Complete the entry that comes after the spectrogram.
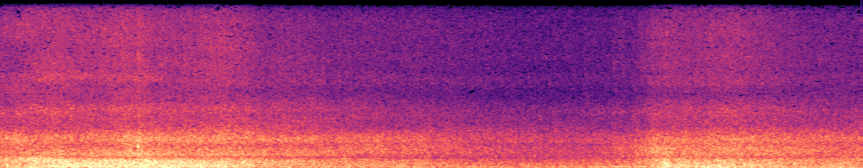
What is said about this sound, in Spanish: regresamos aquí a escuchar el mar con Zoro. Vamos a escuchar el mar varios segundos.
